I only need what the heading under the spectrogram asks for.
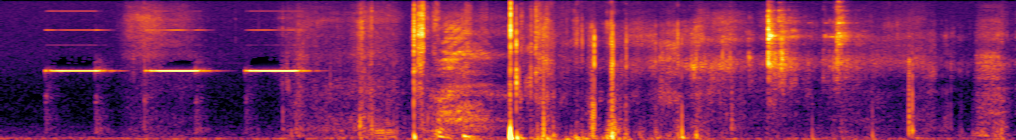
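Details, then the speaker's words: Defibrillator low-battery warning: three steady high-pitched beeps, then room noise and handling sounds; the defib just needs recharging and its battery changing. "Turns out that beeping, if you could hear it, it was just our defib. Just needs a bit of a recharge."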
